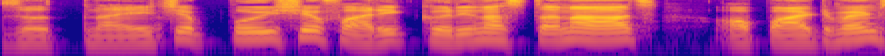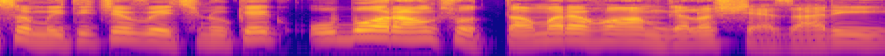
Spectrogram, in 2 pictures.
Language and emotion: Goan Konkani, disgusted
